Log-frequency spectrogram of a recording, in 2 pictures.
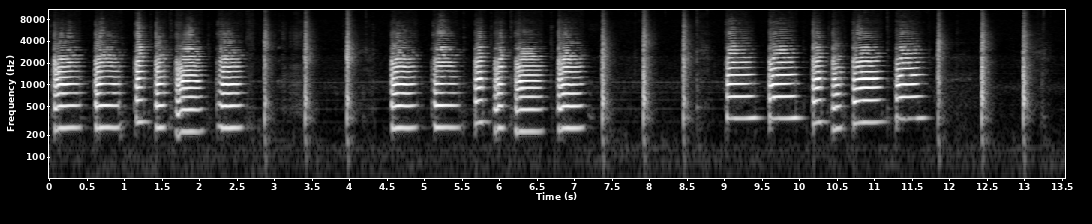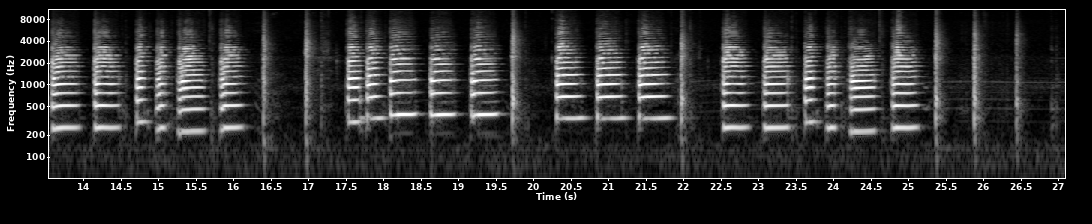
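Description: Unaccompanied trumpet playing a fast blues exercise in short, detached notes, in phrases of about six or seven notes broken by brief rests.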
